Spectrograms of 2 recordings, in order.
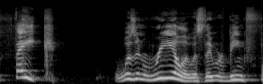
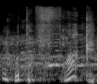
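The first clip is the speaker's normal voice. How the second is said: incredulous squeak. Real, not acted. Incredulous outburst at calm guy.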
